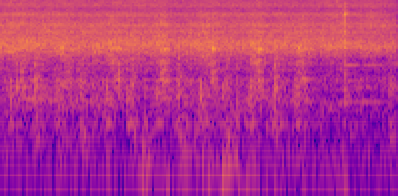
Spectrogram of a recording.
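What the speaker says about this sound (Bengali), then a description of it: "বাবার সাথে নাড়াতে হবে, নাহলে দই ছানা কেটে যাবে" Spice masala with yogurt is stirred in a pan over low heat, a close, steady sizzle with quick scraping strokes from the stirring.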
